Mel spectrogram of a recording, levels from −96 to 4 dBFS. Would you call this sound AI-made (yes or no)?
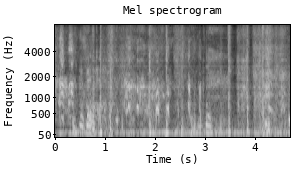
yes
